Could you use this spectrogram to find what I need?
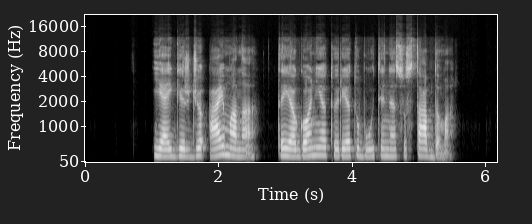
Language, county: Lithuanian, Kaunas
